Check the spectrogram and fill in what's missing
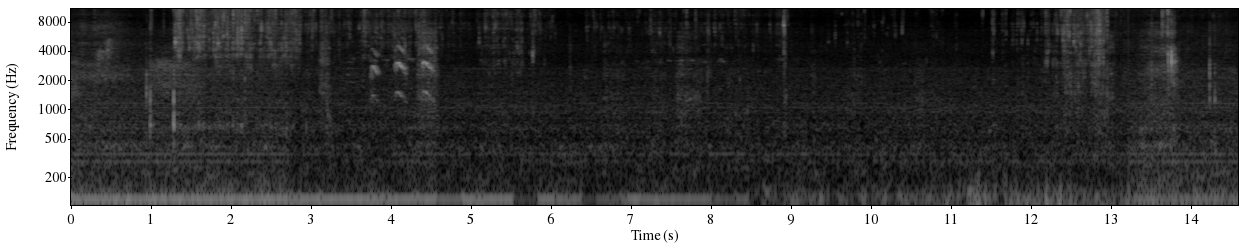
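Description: Water splashes and trickles steadily into a factory rear seat rubber floor liner from a 2024 Subaru Crosstrek, with a low hum underneath and some handling clatter.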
